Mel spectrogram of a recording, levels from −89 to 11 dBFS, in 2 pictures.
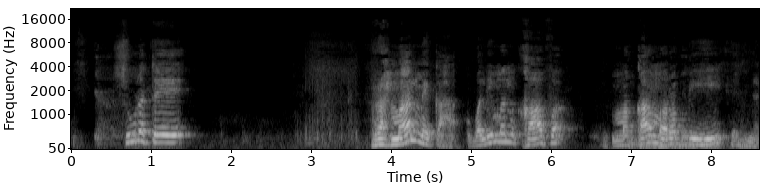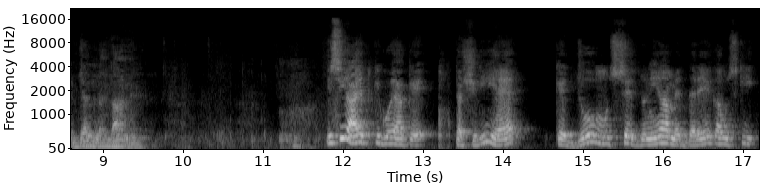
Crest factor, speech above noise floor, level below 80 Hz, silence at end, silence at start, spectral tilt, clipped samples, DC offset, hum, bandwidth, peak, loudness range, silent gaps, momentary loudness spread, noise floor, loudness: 22 dB; 42 dB; -62 dBFS; 0.05 s; 0.3 s; -7.5 dB/octave; under 0.1%; under 0.1%; none; 12 kHz; -6 dBFS; 5 LU; none; 17 LU; -68 dBFS; -27 LUFS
